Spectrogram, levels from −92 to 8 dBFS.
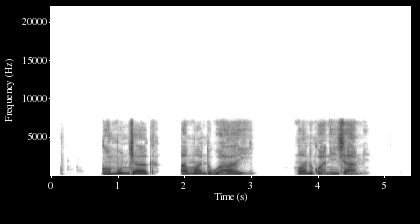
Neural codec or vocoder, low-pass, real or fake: codec, 16 kHz in and 24 kHz out, 2.2 kbps, FireRedTTS-2 codec; 7.2 kHz; fake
